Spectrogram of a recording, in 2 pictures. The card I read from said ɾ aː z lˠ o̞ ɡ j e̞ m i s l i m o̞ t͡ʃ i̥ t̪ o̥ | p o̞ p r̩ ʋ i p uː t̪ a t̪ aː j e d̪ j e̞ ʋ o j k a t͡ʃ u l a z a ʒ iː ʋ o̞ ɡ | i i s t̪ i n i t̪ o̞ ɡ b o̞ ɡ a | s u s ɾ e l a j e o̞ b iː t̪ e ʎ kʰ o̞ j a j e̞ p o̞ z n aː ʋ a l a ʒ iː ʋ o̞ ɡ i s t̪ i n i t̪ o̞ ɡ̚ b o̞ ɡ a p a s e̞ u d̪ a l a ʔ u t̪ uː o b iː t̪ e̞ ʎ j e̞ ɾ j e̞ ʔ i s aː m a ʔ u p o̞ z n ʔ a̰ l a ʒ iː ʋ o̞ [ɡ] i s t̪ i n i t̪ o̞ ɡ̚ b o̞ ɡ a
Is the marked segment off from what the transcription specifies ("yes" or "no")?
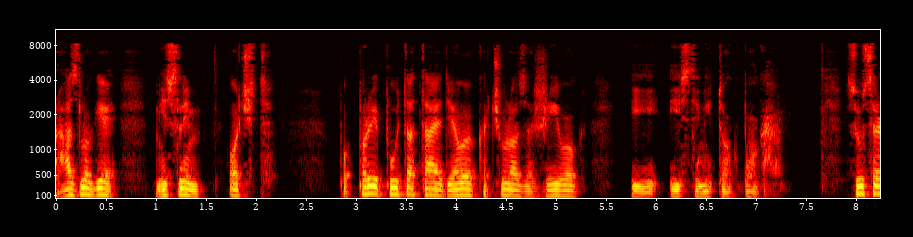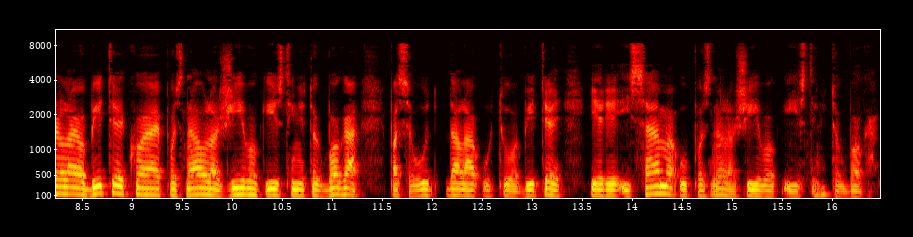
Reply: no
